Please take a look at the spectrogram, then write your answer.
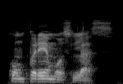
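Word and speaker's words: cómpremoslas: So it will be compremoslas. Now, remember, the verb is always more important than the object. So when you say compremos, so that's the strongest syllable. So that would have an accent, okay?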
